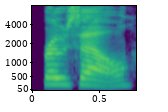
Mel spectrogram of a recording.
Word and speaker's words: Roselle: Roselle. Roselle.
